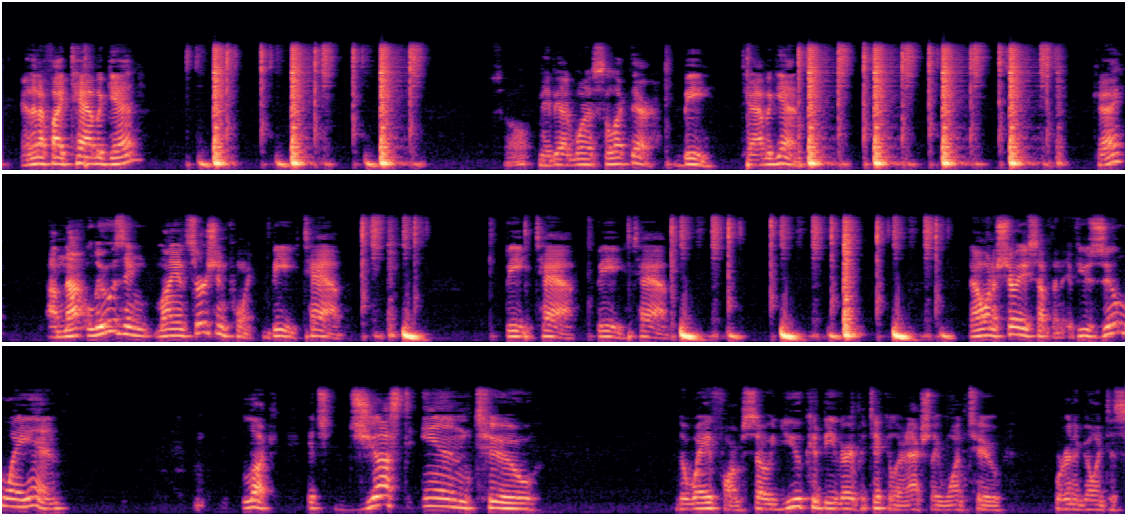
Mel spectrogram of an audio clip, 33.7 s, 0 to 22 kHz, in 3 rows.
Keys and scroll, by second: 0.7 Tab, 1.6 space, 6.6 b, 7.4 Tab, 7.8 space, 13.8 b, 14.1 Tab, 14.6 space, 15.9 b, 16.3 Tab, 16.9 b, 17.3 Tab, 17.8 space, 21.8 t.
